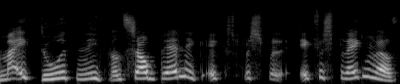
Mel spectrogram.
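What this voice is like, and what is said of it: Frisian-accented Dutch. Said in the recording (Dutch): “je hoort mijn Friese accent”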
